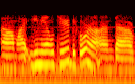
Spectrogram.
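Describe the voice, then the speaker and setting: A man's voice: sits high, a little slow. A man from Canada calling in by phone, speaking casually and hesitantly. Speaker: caller, old-time radio fan. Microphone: telephone. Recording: tinny phone line with hum and faint noise.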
